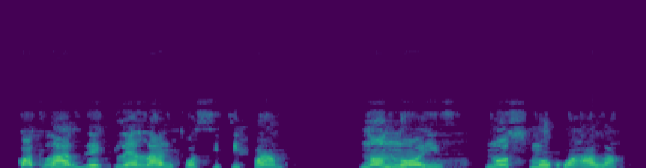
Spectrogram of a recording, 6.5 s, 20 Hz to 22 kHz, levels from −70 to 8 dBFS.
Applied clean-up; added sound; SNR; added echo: none; none; none; none.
